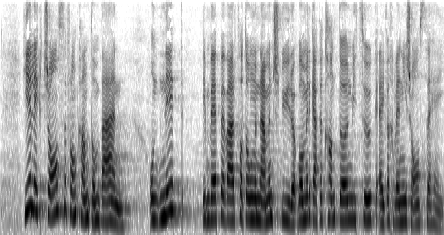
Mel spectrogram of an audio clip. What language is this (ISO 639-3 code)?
gsw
